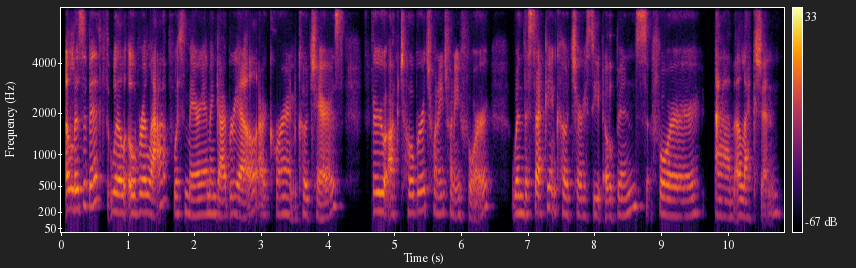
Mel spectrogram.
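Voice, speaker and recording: A woman's voice: on the low side, a little mellow. A woman giving scripted organizational updates on an online conference call in a formal, organized manner. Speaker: working group coordinator giving updates.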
